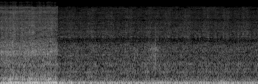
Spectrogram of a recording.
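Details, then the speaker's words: 1964 Lincoln Continental convertible V8 running again after a fuel tank swap, new aluminum fuel lines, a 3-port Carter pump and a new filter: deep, lumpy idle rumble with a loose puffing edge from an exhaust leak. "obviously you hear the exhaust leak a bunch of little things i got to continue to do"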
